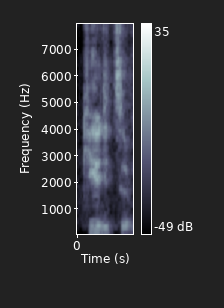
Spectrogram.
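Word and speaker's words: kyujitsu (休日): Se pronuncia kyujitsu. Kyujitsu, ok? Esse kanji de dia que vem no final, que significa sol também, aqui ele é lido jitsu.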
